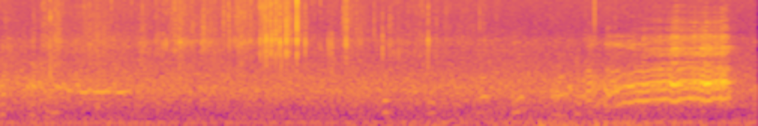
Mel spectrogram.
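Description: Chickens cluck softly over a low background hum, with a louder run of clucking near the end; no one speaks.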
